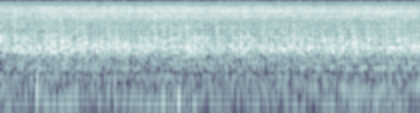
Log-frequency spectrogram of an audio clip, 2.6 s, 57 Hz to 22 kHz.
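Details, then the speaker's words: 2003 carburetted VAZ-2107, 91,000 km, after a DIY ring and bearing replacement for high oil consumption, 2,000 km since: sharp uneven heavy knocks over a hissy, rattly running engine; source still unknown. "Ужасные звуки издаются."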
